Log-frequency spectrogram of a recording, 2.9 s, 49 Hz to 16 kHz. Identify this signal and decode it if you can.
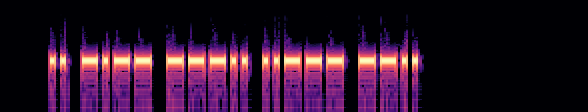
Morse code, heard as a keyed tone, about 42 wpm, 700 Hz. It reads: IY82Z
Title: Code Groups - 5 Letter:Numbers - 45wpm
